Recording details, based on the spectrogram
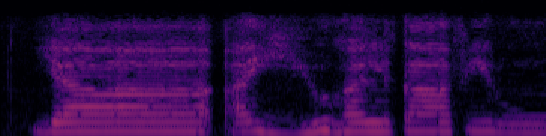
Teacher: یہاں پر واو مدہ ہے، وقف کی صورت میں ہم یہاں پہ 4 حرکت کھینچیں گے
